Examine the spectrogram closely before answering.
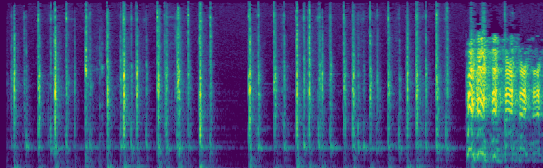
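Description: Computer keyboard typing sound effect: quick, irregular keystroke clicks that pause briefly about two seconds in, then carry on. Near the end a short, brighter sound comes in over the clicks.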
